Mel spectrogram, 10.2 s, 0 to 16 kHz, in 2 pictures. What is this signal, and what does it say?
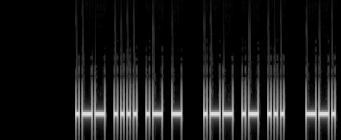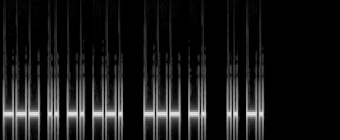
Morse code, heard as a keyed tone, about 25 wpm, 700 Hz. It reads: WHAT WAS GOING ON IN
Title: Sets of 5 Words Encore 25wpm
